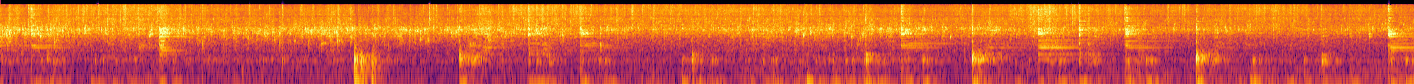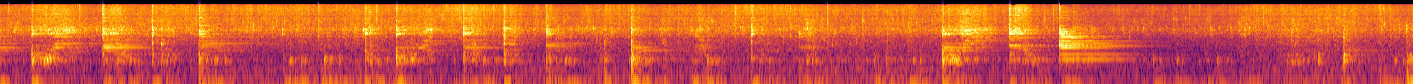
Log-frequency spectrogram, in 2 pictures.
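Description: Red onion, lemongrass and whole spices frying in hot oil with a steady sizzle. A utensil stirs and scrapes the pan throughout, giving repeated short ringing knocks.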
